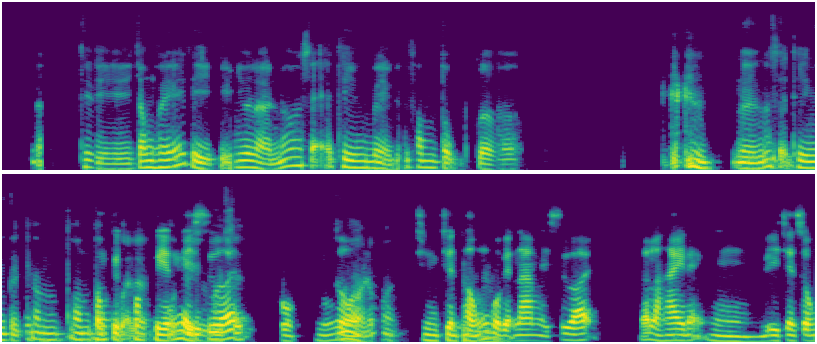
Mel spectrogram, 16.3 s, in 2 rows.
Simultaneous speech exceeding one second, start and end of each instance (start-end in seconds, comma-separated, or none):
9.0-10.5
